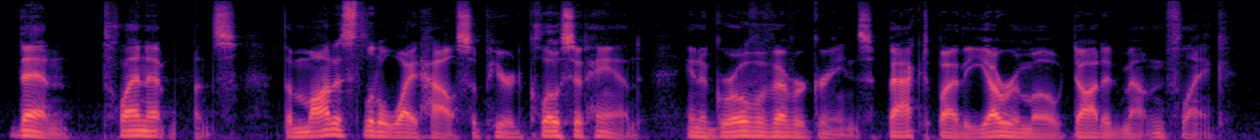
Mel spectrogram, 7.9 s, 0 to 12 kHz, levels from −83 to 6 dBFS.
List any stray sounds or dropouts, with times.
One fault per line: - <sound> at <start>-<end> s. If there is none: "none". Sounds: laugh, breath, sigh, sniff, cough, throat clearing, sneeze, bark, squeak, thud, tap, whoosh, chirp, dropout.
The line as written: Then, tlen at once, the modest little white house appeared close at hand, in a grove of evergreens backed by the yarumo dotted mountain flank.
- dropout at 1.1-1.2 s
